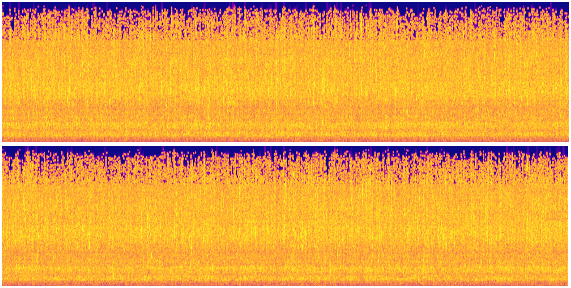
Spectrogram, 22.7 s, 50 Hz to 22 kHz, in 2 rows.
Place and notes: Ottignies-Louvain-la-Neuve, Belgique - Malaise river
The Malaise river, a small river in the woods.
Ottignies-Louvain-la-Neuve, Belgium, July 2016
